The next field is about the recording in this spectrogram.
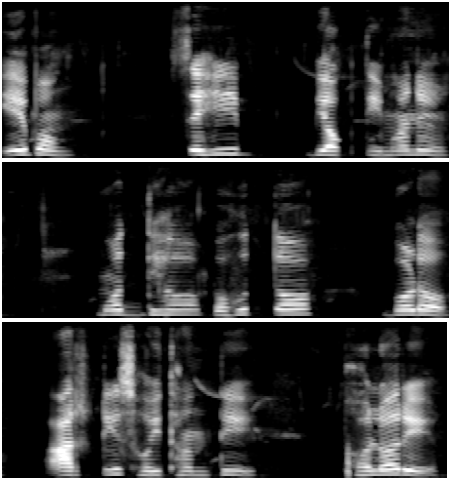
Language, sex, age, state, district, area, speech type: Odia, female, 18-30, Odisha, Balangir, urban, spontaneous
